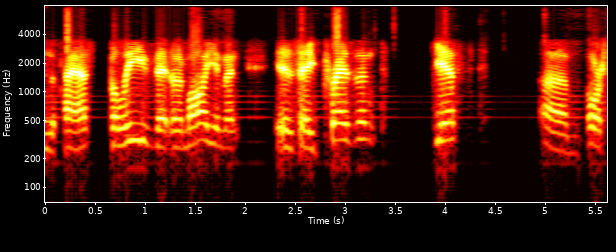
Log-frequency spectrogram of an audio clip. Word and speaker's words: emolument: Byron Henry, my next guest, attorney and constitutional scholar, who thinks the Trump presidency could be in trouble, though, from emolument, the Emolument Clause.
